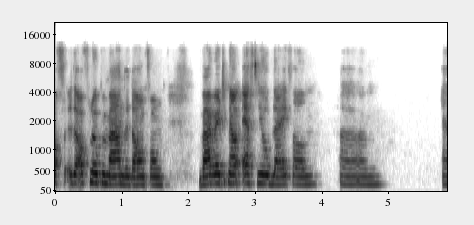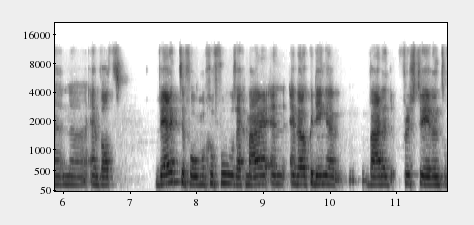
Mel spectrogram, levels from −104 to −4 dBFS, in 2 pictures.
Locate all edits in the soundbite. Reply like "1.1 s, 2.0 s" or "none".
none

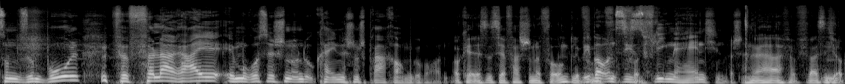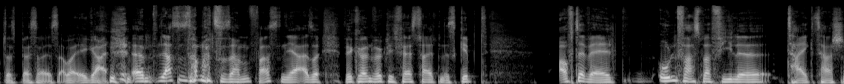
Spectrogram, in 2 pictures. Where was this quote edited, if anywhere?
none

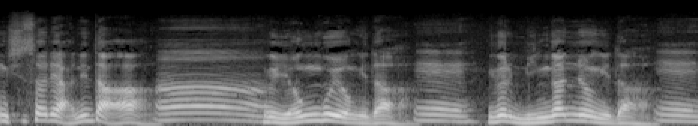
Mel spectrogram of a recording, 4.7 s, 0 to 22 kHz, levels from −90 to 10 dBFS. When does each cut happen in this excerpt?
none

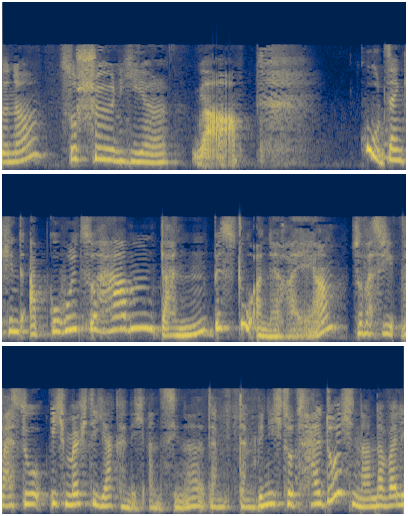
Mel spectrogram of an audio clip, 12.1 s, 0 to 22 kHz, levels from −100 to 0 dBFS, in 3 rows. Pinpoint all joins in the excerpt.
3.8 s, 7.5 s, 8.6 s

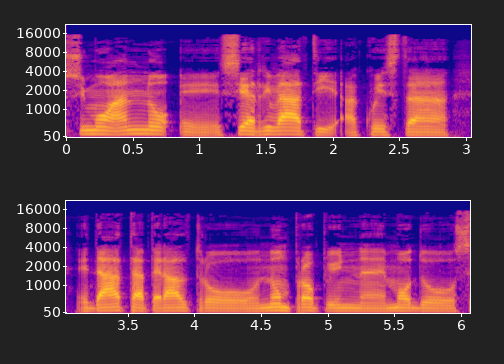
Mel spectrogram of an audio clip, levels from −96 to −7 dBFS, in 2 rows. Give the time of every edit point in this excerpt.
none

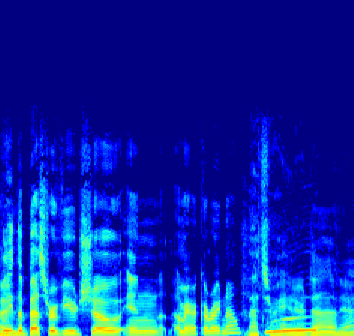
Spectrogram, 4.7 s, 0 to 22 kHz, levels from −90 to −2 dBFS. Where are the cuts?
3.2 s

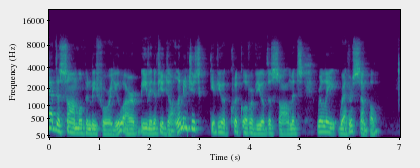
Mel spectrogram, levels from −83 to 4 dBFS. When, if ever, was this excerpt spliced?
none

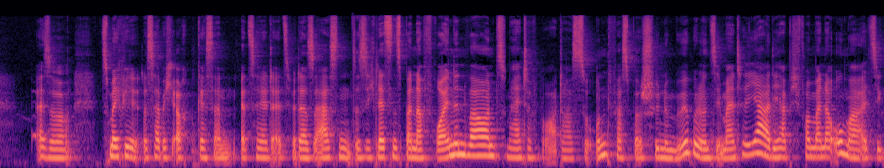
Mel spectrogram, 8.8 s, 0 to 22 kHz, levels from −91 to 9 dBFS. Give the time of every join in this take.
5.0 s

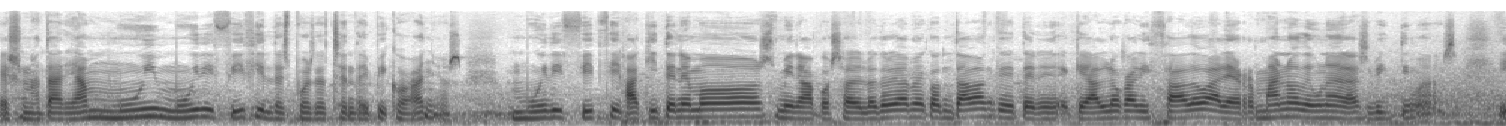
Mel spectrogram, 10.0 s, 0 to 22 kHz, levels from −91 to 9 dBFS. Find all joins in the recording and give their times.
4.1 s

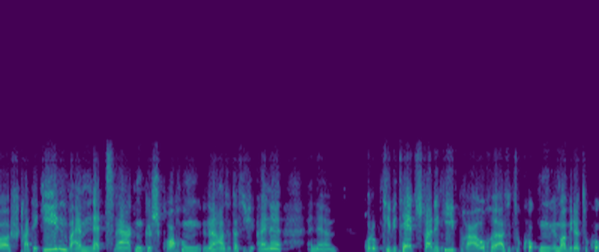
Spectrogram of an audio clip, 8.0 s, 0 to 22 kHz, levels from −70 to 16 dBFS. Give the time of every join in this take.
4.1 s

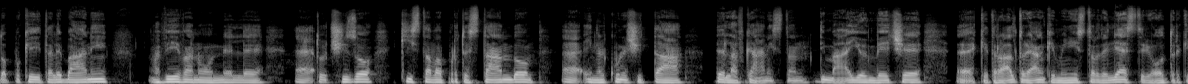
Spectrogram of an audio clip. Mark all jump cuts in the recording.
3.1 s, 8.1 s

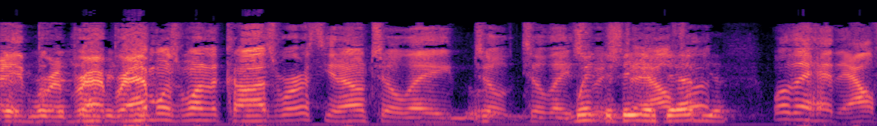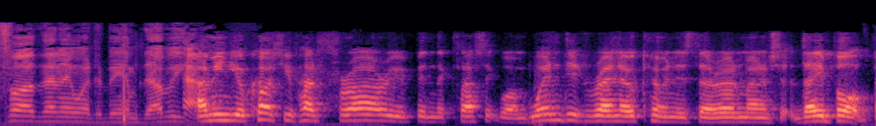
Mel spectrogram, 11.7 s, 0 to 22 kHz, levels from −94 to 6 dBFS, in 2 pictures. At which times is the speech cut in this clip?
7.1 s, 9.4 s

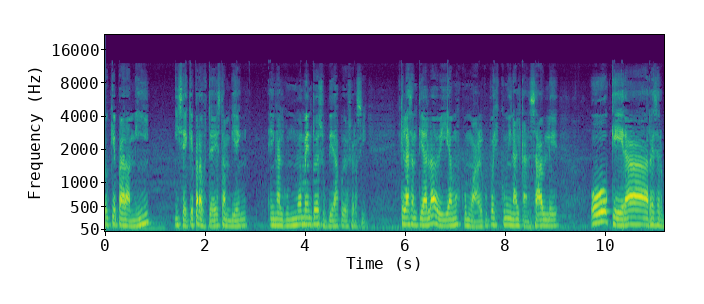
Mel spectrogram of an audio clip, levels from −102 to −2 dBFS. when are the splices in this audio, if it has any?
none

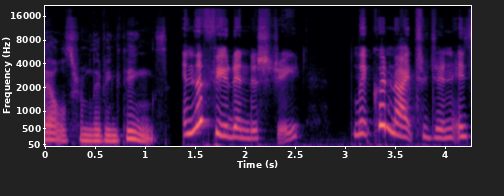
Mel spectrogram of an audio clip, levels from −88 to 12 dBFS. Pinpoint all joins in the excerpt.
1.2 s

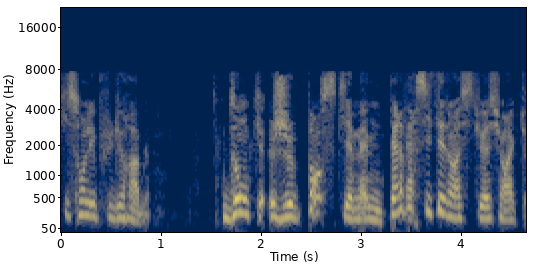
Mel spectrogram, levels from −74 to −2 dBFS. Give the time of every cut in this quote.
none

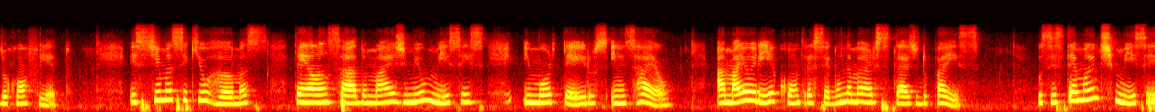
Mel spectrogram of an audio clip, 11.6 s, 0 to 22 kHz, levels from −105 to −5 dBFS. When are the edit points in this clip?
none

